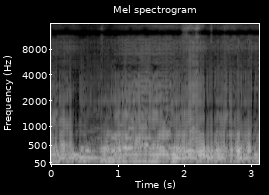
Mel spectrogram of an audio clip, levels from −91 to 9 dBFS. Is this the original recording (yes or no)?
no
